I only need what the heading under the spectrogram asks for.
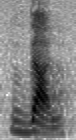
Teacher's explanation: زبان کو باہر نکالنا ہے, دونوں دانتوں کے درمیان پریس کر کے ذال, بہت زیادہ پریس نہیں کرنا, ذال, ٹھیک ہے.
